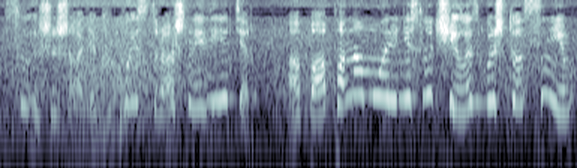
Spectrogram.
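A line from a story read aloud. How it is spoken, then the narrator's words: Sobbing. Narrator (Russian): Она зарыдала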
